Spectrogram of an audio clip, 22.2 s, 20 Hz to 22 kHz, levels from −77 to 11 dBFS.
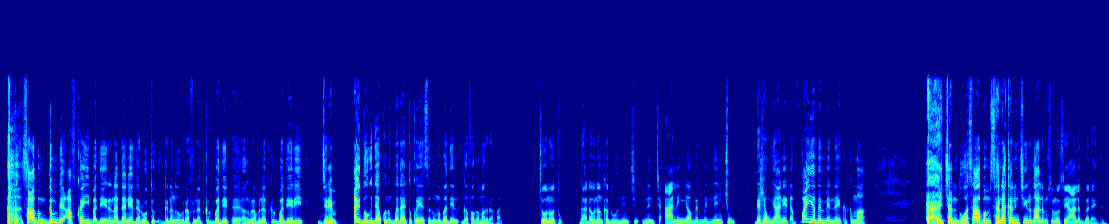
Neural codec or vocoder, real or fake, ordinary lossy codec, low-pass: none; real; none; 14.4 kHz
